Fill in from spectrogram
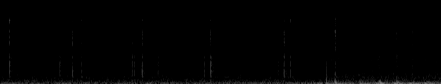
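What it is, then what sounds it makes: Bamboo jar lid tapped with fingernails. A small, solid, round bamboo jar lid with a seal ring on its edge is held in the hand while fingernails tap and scratch its flat face. Quiet, dry, short clicks and light scratches come at an uneven pace over a low background rumble. The taps grow louder and heavier toward the end.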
